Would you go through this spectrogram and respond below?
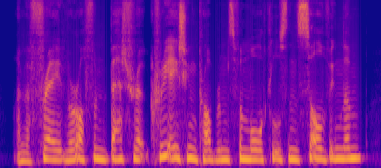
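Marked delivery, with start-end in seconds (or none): none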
